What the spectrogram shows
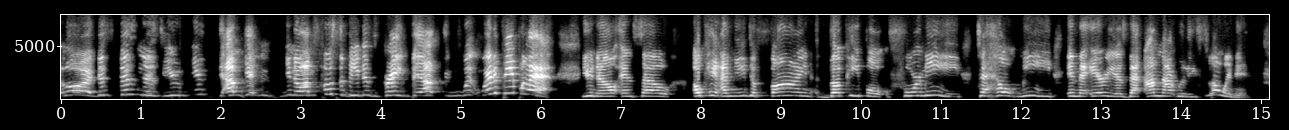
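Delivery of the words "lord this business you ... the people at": mock tearful, overwhelmed crying, words breaking off. Retelling a cry to the Lord about the business: imitating own past crying. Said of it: "and me crying like".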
